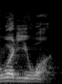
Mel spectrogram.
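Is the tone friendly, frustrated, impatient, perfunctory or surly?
perfunctory. It sounds routine and perfunctory.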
